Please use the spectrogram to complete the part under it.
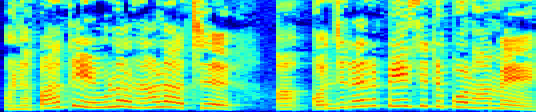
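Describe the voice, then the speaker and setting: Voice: extremely high pitch, lively intonation, quick pace, bright, forceful tone, exaggerated voice. A performer voicing an earnest young woman friend who keeps coaxing with persistent questions.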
